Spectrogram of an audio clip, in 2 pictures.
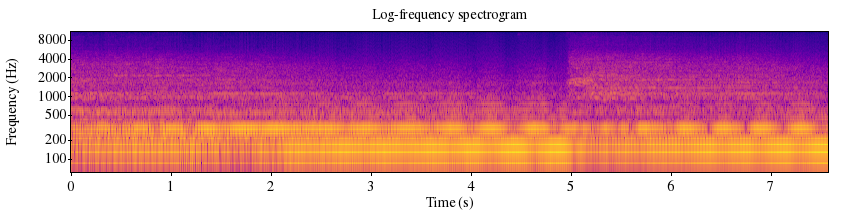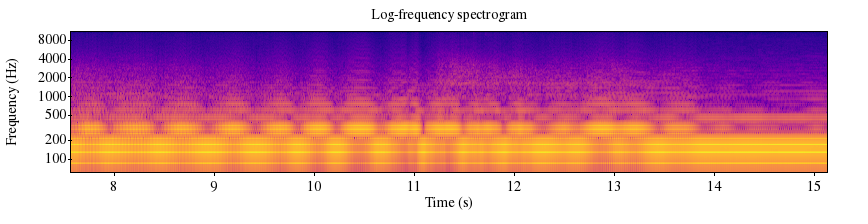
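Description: Electric guitar feedback through an amplifier: a loud, steady drone of held tones with overtones stacked above a low note. It dips briefly about five seconds in, and from about halfway on its upper tones start to pulse and waver.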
